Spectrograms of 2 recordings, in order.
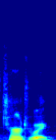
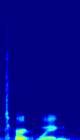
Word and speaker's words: Turtwig: So, he'd say turtwig. But like I just try not to over pronounce the T. I just feel like it It's It's turtwig.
